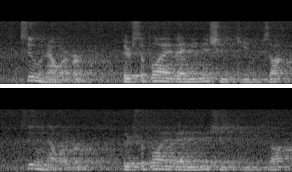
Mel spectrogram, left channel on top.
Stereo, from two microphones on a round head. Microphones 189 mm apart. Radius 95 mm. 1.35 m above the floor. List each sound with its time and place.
0.2 s a man speaking: 65° left (ahead or behind), 0.9 m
